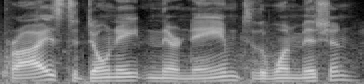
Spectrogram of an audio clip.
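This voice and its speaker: A man giving live paintball commentary in a relaxed way, with many fillers and restarts. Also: mid-range voice, normal speed.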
